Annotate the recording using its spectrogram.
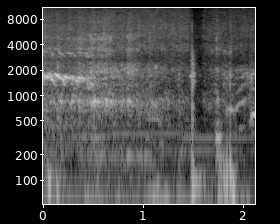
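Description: Underwater audio from a diver's GoPro: a low watery rumble with a high, wavering cry-like tone in the first part, the sound taken for eerie screams, then a few sharp knocks near the end.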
